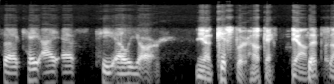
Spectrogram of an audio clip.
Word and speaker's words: Kistler: It's Kistler. Yeah, Kistler. Okay. Yeah, that's wasn't sure. I tried to pronounce it before you came on.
